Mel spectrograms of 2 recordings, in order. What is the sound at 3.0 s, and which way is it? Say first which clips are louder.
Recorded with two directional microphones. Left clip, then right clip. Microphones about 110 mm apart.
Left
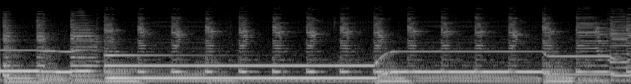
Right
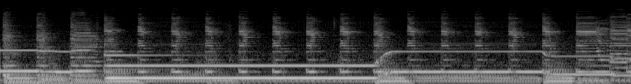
Music: left 1 dB; 15° right (ahead or behind).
